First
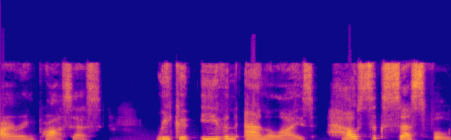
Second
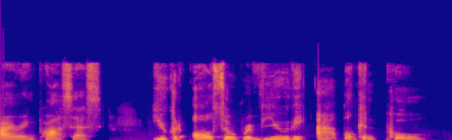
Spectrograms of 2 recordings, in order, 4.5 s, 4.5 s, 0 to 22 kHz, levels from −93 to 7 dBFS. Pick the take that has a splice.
second; 1 cut; at 1.5 s

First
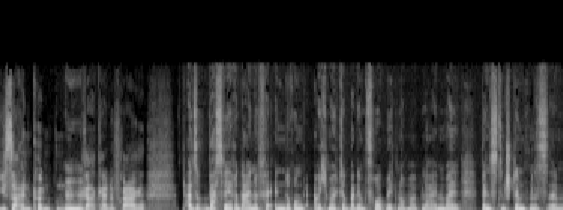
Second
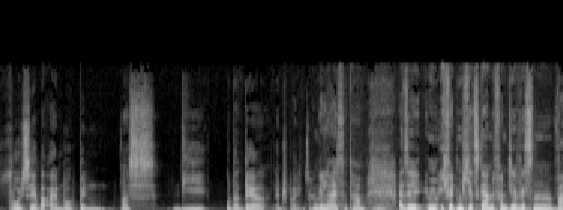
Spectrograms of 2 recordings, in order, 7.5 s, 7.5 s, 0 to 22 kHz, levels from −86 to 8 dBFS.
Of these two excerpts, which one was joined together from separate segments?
first; 1 cut; at 2.4 s

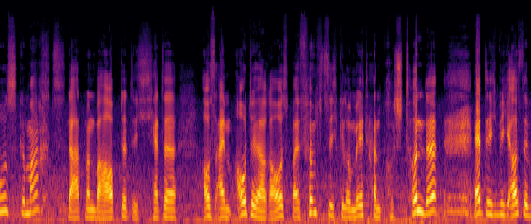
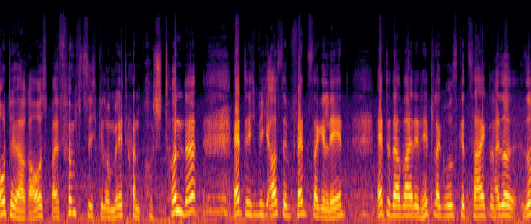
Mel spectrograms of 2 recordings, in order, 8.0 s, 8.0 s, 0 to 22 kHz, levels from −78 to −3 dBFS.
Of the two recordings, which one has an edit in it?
first; 1 cut; at 1.0 s

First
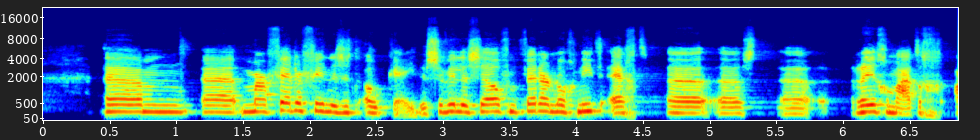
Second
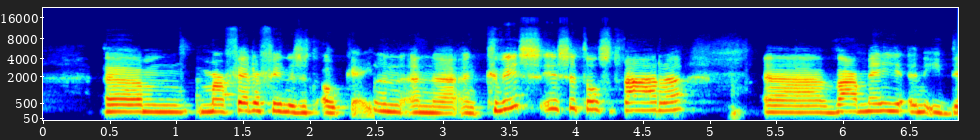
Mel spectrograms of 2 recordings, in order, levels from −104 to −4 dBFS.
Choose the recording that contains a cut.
second; 2 cuts; at 1.1 s, 2.5 s

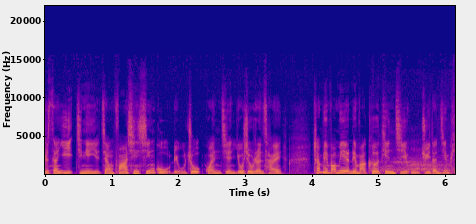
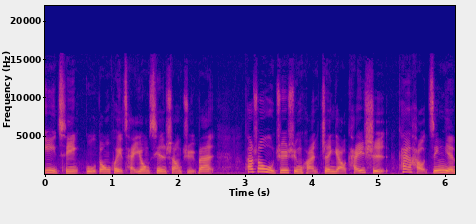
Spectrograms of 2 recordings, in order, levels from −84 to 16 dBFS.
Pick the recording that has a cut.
second; 2 cuts; at 2.9 s, 5.2 s

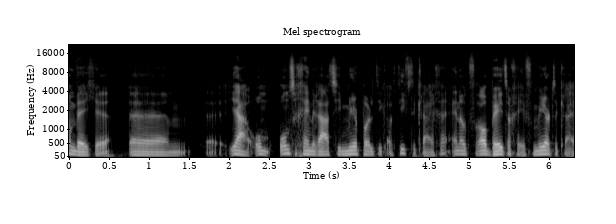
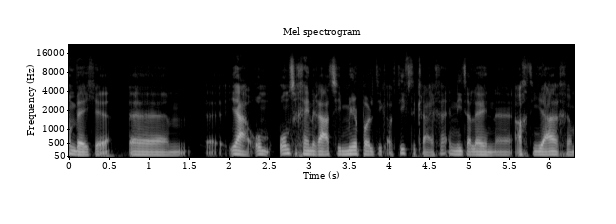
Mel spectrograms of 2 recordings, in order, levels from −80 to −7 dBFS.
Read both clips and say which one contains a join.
second; 1 cut; at 4.7 s

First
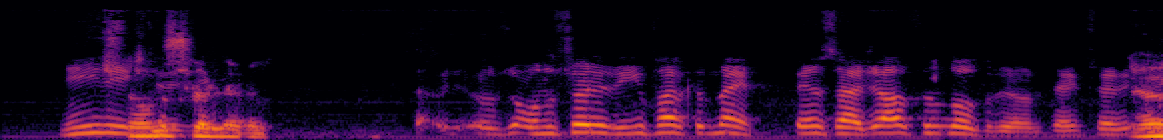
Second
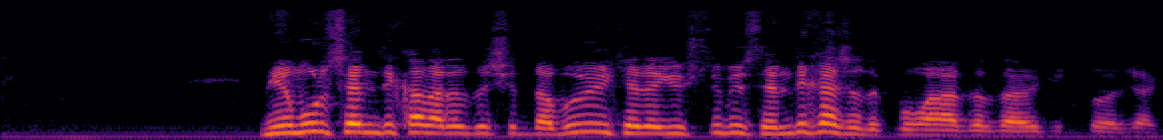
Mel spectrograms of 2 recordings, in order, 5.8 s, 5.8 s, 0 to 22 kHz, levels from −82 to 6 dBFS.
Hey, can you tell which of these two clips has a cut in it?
first; 1 cut; at 2.0 s

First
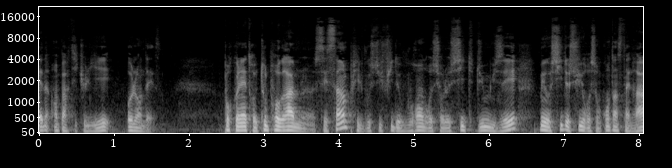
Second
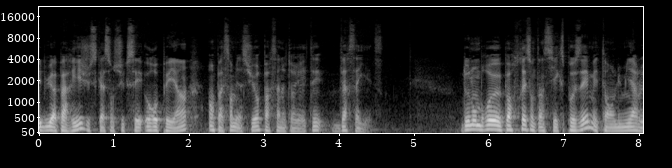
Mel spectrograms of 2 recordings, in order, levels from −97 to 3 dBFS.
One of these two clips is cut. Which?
first; 1 cut; at 2.4 s

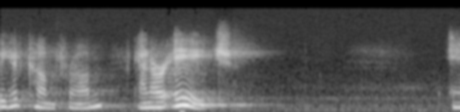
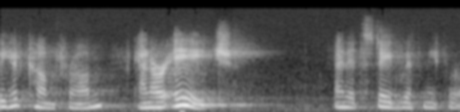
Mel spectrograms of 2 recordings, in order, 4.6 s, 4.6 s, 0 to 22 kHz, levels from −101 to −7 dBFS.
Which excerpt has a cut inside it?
second; 1 cut; at 3.3 s

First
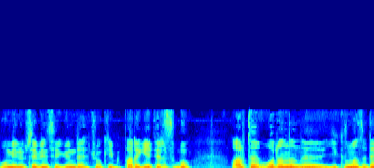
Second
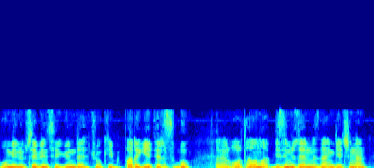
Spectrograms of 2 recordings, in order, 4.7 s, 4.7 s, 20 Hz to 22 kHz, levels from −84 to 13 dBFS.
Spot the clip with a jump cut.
second; 1 cut; at 2.7 s

